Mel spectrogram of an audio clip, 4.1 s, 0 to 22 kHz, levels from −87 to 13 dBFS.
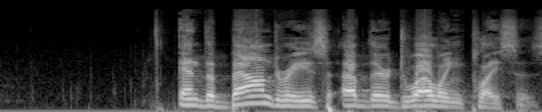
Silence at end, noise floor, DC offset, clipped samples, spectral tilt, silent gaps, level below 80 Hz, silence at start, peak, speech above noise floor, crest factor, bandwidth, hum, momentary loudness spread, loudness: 0.1 s; -59 dBFS; 0.7%; under 0.1%; -5.5 dB/octave; none; -30 dBFS; 1.2 s; 0 dBFS; 48 dB; 12 dB; 15 kHz; none; 8 LU; -11 LUFS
